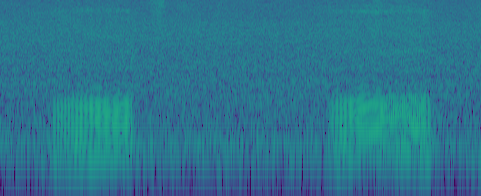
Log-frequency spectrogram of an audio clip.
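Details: Sleeping French Bulldog snoring indoors: two long rasping, harmonic-rich snores, each about a second long, separated by quiet breathing pauses in a still room.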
